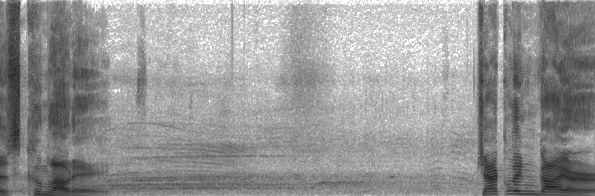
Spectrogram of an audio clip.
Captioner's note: audience cheers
